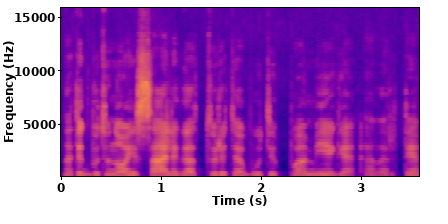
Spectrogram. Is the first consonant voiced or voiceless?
voiced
